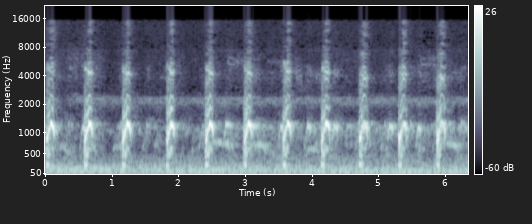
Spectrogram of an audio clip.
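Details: Female white-breasted waterhen repeating around eleven short honking notes every 0.6 seconds, set against a rougher, noisier background.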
